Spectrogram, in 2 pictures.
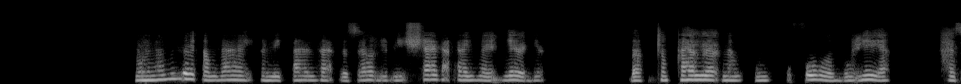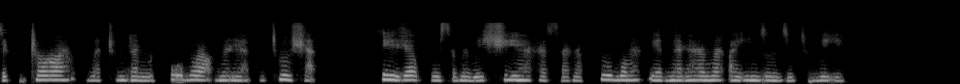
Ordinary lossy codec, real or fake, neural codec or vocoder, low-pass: MP3, 32 kbps; fake; codec, 16 kHz, 0.5 kbps, FreqCodec, smaller model; 7.2 kHz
